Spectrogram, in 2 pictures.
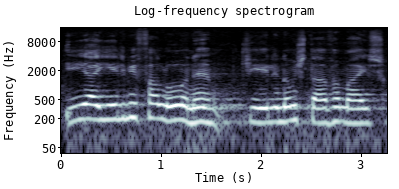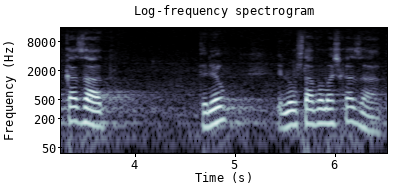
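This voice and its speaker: A Brazilian man leads a church lesson as its pastor, talking conversationally, asking the room questions and telling little stories. His voice sits a bit high yet sounds mellow. It rings out in a reverberant church hall with a faint hiss underneath. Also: fairly even intonation, fairly quick. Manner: asks the congregation questions and tells anecdotes. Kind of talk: conversational Bible-study lesson.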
